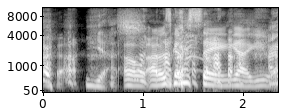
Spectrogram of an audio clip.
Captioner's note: laughter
